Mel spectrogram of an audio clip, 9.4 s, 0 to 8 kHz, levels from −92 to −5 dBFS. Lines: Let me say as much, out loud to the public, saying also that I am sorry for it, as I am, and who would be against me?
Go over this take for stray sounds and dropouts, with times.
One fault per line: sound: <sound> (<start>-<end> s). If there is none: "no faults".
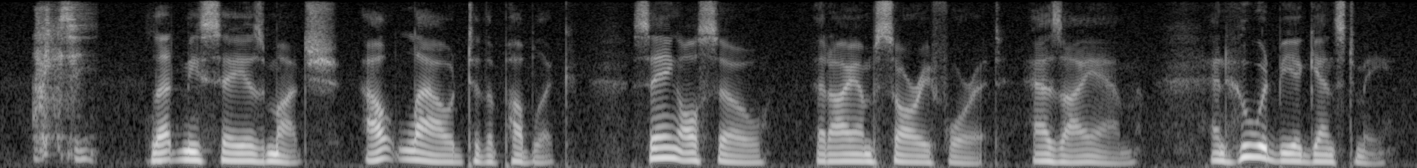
sound: sneeze (0.2-0.7 s)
